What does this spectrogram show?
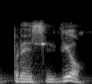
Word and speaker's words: presidió: Presidio y presidió.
